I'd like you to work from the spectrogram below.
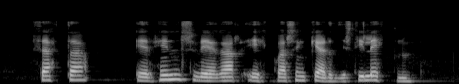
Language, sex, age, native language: Icelandic, female, 30-39, Icelandic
